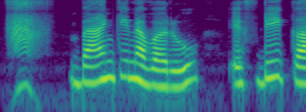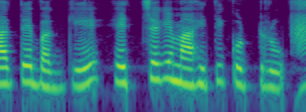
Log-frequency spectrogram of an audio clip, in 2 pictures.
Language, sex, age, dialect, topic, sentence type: Kannada, female, 18-24, Mysore Kannada, banking, statement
